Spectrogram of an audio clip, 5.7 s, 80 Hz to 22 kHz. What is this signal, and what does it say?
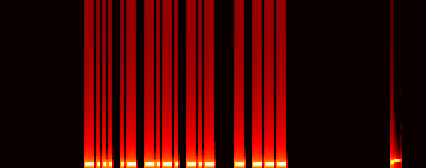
Morse code, heard as a keyed tone, about 30 wpm, 700 Hz. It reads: BACK TO
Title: Sets of 2 Words 30wpm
